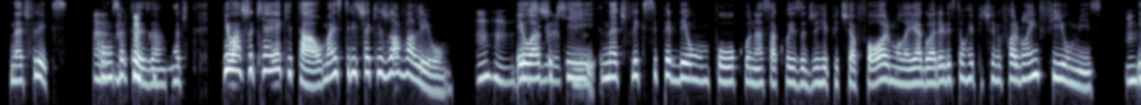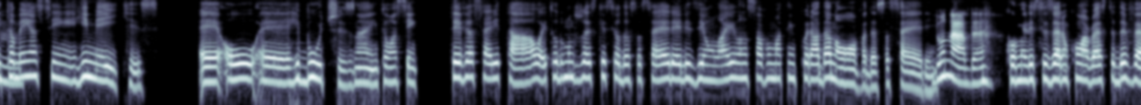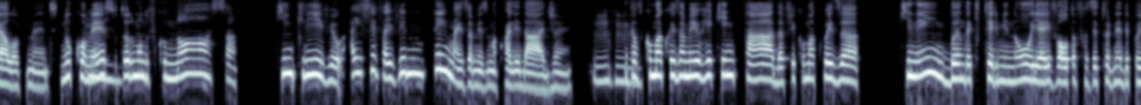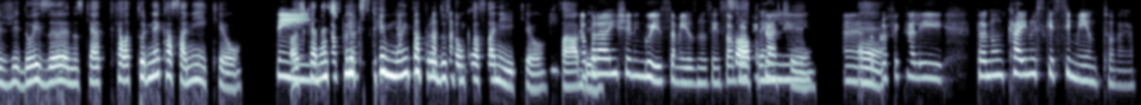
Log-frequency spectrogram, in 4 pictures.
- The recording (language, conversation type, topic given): Portuguese, podcast, Como você escolhe entre plataformas de streaming?
- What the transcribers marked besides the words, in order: laugh; in English: "remakes"; in English: "reboots"; laugh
